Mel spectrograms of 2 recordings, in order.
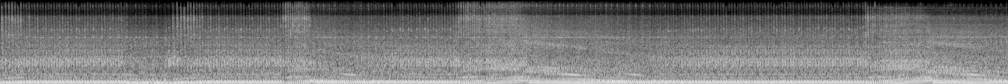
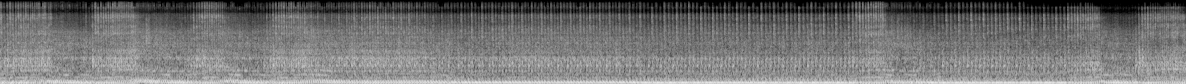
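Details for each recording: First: Timberjack skidder diesel after a motor swap with a transferred governor and a replaced N50 injector: steady drone that rises cleanly through rev blips and drops back without stumbling. Normal idle and revving. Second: Timberjack skidder diesel, swapped motor with mismatched injectors and loose fan belts, falls on its face under load: runs but surges and sags in waves every second or so; fuel starvation, fuel pressure to be checked.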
